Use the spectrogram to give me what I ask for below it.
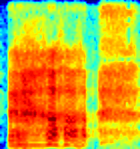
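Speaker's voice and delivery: hearty laugh rising at the end; real laugh. Real, not acted. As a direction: laugh out loud at your own joke. Audience laughing at joke.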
